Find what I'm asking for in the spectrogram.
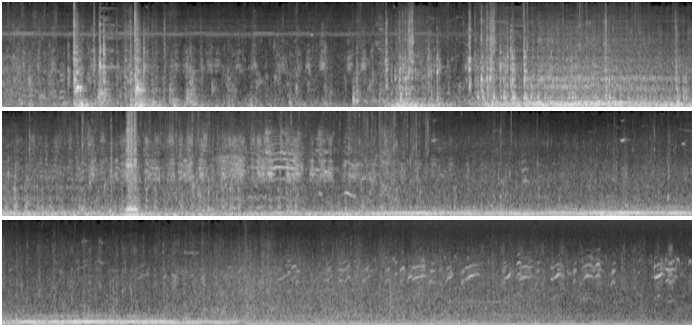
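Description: A boat glides steadily along a waterway with a low, continuous drone and wash, while geese or other waterfowl honk and cry; a few sharp knocks sound near the start.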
